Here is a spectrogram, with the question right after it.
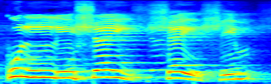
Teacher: Jadi berdesis ya. Angin berhembus ketika kita melafazkan huruf. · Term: sifat tafasyi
